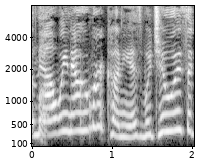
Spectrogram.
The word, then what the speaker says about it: Marconi: Marone. Maronei invented the radio. Jeppe, I think I was I think I was mis mispronouncing his name earlier. Yeah, Maronei. He uh he he Okay, hold on.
